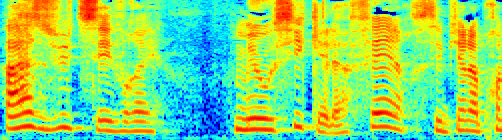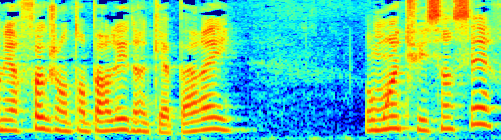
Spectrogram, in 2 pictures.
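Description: A woman's voice: on the high side, normal speed, darkish tone, lightly acted. A woman voicing a startled, bewildered male priest who speaks hastily. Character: flustered middle-aged male priest.

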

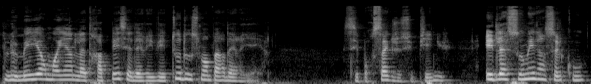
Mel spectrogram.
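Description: A woman's voice: mid-range voice, fast, close to an everyday voice. A woman voicing a bossy, fierce little princess girl in a storybook reading, scolding and indignant.

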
